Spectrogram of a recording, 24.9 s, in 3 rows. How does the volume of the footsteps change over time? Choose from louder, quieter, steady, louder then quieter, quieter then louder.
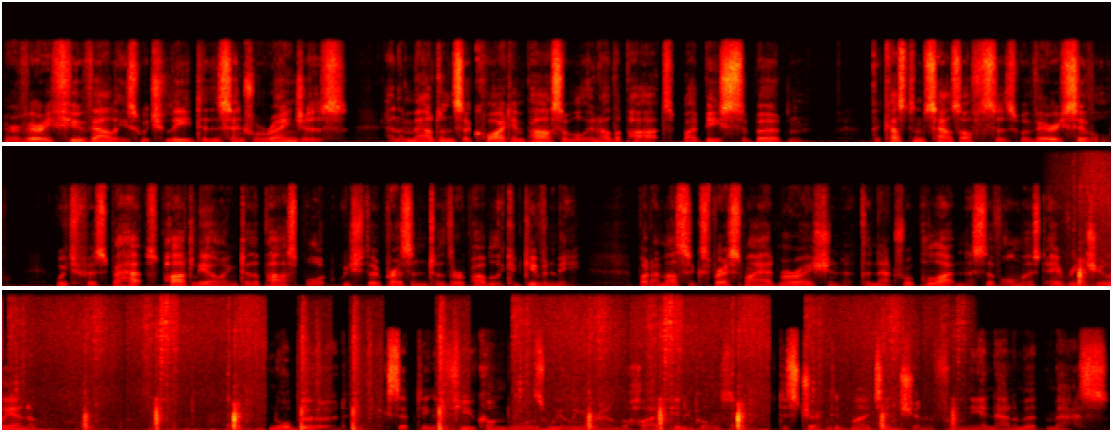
louder then quieter.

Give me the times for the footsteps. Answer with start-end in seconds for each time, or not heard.
16.2-23.9.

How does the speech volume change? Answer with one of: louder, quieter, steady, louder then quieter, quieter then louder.
quieter.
